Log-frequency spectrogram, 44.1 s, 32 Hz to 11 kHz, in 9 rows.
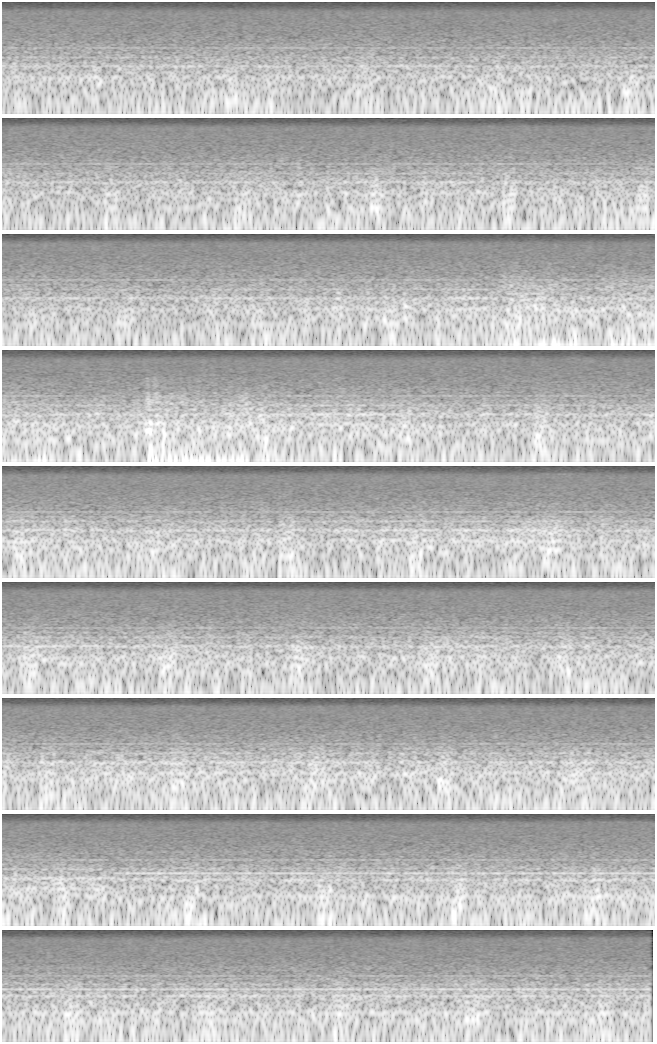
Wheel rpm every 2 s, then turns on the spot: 0, 0, 0, 0, 0, 0, 0, 10, 20, 0, 0, 0, 0, 0, 0, 0, 0, 0, 0, 0, 0, 0.
14-18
